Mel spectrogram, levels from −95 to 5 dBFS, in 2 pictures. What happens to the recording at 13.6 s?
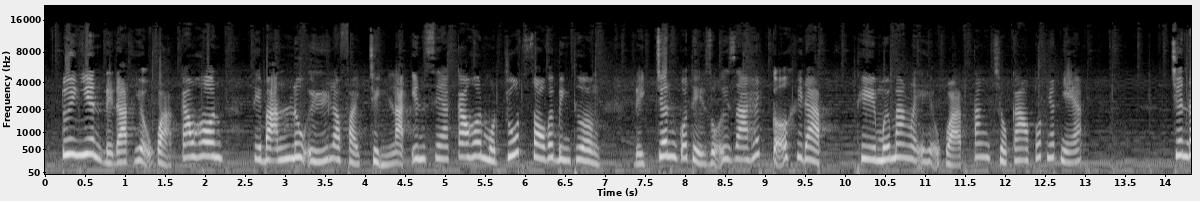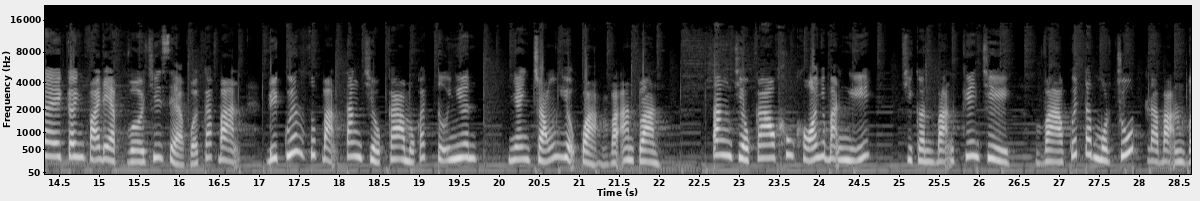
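Nothing goes wrong at 13.6 s; the audio plays through that moment intact.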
